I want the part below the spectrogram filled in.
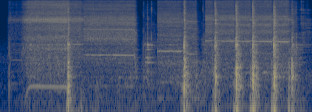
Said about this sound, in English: Let's screw that in place now.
